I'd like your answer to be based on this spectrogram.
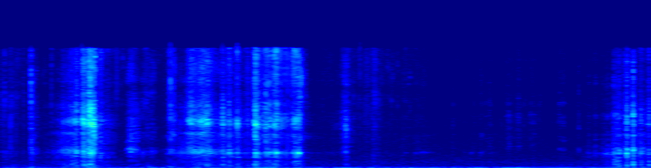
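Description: A blade shaves thin curls and flakes off the face of a round, cream-colored, solid dry soap bar, making crisp, bright scraping and crackling bursts. There is a quiet pause in the middle before the shaving resumes briefly at the end.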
